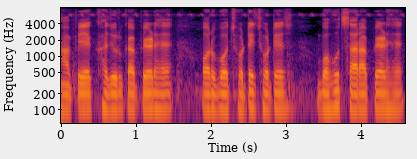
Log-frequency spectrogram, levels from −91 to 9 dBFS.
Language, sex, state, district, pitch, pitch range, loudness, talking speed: Hindi, male, Jharkhand, Deoghar, 100 Hz, 100-105 Hz, -20 LUFS, 155 wpm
